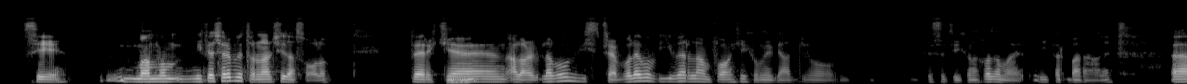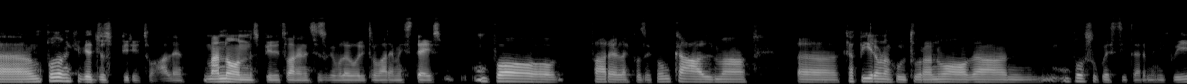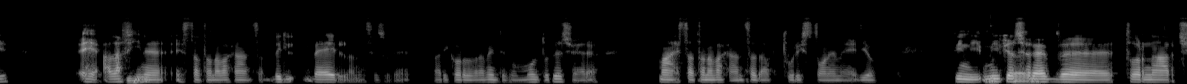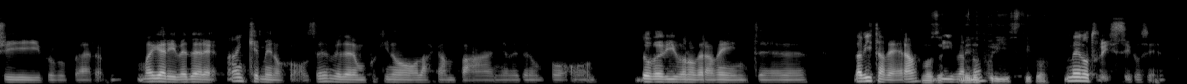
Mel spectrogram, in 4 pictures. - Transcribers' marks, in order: "proprio" said as "propo"; other background noise
- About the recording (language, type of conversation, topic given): Italian, podcast, Quale città o paese ti ha fatto pensare «tornerò qui» e perché?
